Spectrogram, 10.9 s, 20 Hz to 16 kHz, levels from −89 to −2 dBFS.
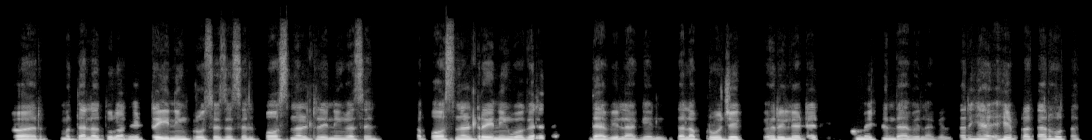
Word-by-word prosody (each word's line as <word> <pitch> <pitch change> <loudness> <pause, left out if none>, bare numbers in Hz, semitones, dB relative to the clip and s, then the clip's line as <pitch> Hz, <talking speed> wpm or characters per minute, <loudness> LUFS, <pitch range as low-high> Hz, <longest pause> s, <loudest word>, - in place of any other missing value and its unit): कर 120 -2 +3 0.2
मग 120 0 -2
त्याला 130 +1 +3
तुला 130 0 +2
काही 135 0 -1
ट्रेनिंग 130 +2 +5
प्रोसेस 125 -1 -1
असेल, 120 0 -2
पर्सनल 130 +2 +1
ट्रेनिंग 130 -1 0
असेल, 120 0 -3
तर 125 +2 -12
पर्सनल 130 +3 +2
ट्रेनिंग 135 0 +4
वगैरे 125 -1 +1 0.5
द्यावी 115 -1 +2
लागेल. 110 0 -3
त्याला 125 -1 0
प्रोजेक्ट 125 +2 0
रिलेटेड 125 +1 +1
इन्फॉर्मेशन 120 0 -3
द्यावी 110 -1 -2
लागेल 120 +5 -10
तर 185 - -4
ह्या 165 - +3
हे 160 +4 +3
प्रकार 165 0 -2
होतात. 115 -5 -6
125 Hz, 155 wpm, -22 LUFS, 120-130 Hz, 0.5 s, ट्रेनिंग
